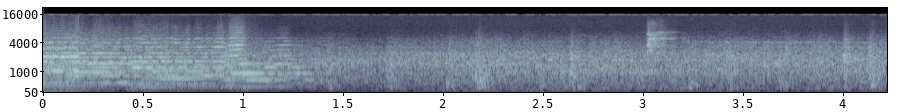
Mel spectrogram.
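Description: Soundtrack of a film trailer: a sustained chord dies away about a second in, giving way to a steady rattling rumble with scattered sharp clacks.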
